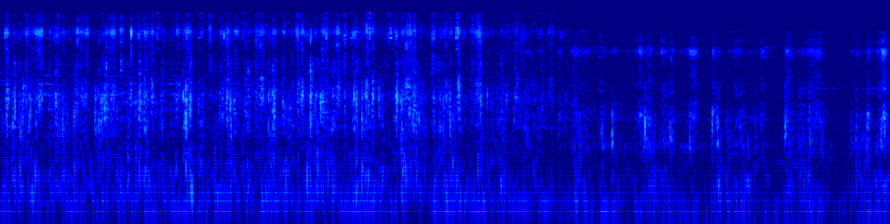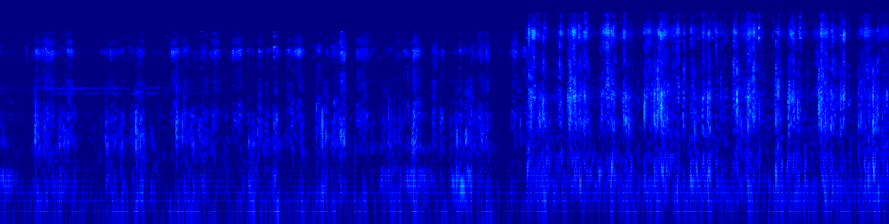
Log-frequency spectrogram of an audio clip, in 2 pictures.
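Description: Many people's feet patting on a paved path as a group jogs in place, a faint, rapid, uneven patter of footsteps.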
